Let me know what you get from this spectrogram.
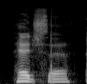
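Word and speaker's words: Hegseth: How you say his name? – Hedgeseth.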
